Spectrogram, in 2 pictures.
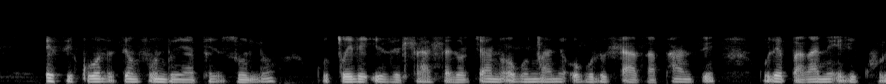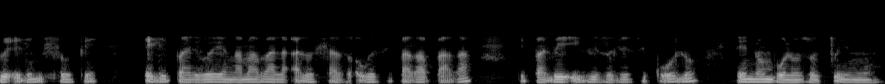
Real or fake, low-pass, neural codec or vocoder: fake; 3.6 kHz; vocoder, 44.1 kHz, 128 mel bands, Pupu-Vocoder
